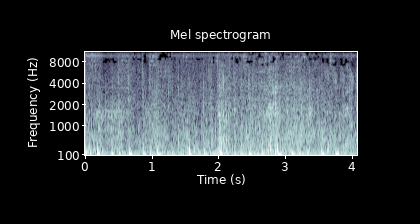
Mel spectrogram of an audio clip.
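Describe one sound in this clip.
A horse-drawn wagon rattles past.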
